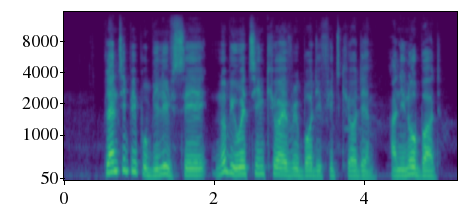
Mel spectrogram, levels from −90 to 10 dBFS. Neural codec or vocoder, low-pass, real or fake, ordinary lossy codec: vocoder, 44.1 kHz, 128 mel bands every 512 samples, BigVGAN v2; 14.4 kHz; fake; none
